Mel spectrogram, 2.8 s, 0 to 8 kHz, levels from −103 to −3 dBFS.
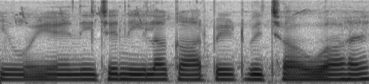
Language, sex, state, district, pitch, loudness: Hindi, female, Uttar Pradesh, Jyotiba Phule Nagar, 175 Hz, -15 LUFS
